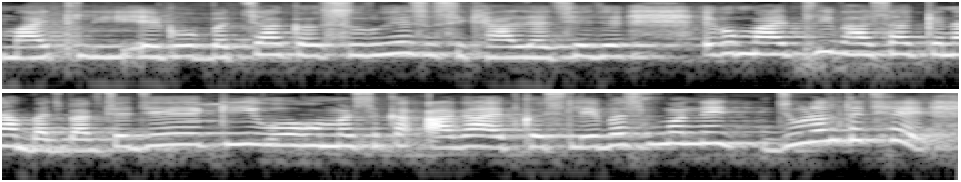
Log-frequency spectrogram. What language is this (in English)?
Maithili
